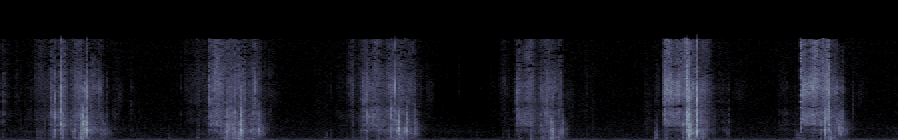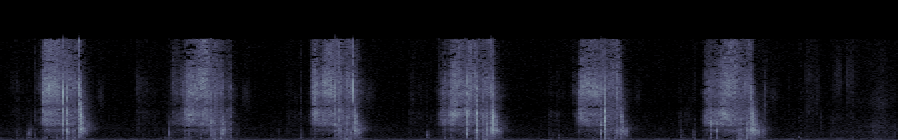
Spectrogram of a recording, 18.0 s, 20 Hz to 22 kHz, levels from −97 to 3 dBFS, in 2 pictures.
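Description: A brief garbled skip, the sound jumping ahead, at 7.98 to 8.01 s and 16.94 to 16.98 s, likely a broken MP3 bit reservoir: frames after a gap decode borrowed bytes from the wrong frame.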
